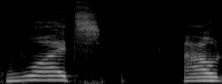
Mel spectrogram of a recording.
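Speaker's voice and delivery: high, stretched-out disbelief; mock shock. Retelling Kyle hearing about the food order, mock shocked. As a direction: pitch it up like a stunned sketch character. Sketch character reacts in shock.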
